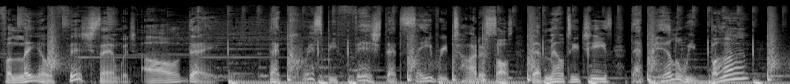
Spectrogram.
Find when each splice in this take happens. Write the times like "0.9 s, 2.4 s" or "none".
none

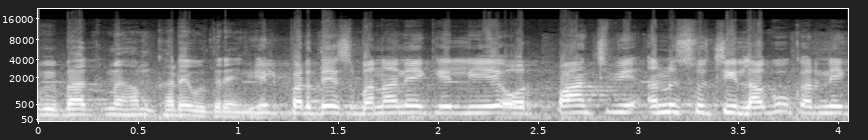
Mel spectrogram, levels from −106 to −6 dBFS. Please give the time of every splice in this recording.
1.1 s

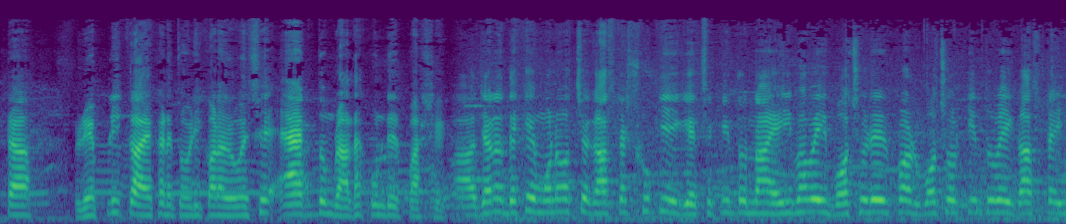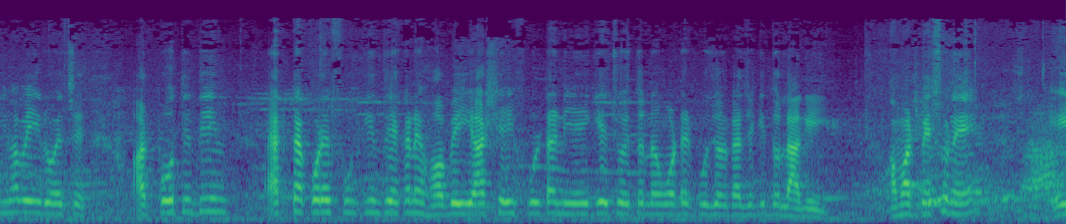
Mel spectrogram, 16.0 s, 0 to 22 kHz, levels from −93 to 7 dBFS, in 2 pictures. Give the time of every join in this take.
3.6 s, 14.3 s

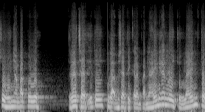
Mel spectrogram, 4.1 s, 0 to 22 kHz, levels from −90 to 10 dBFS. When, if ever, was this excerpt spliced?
2.2 s

